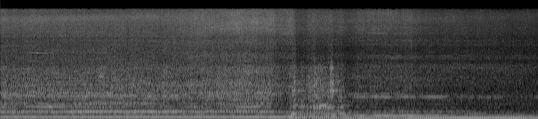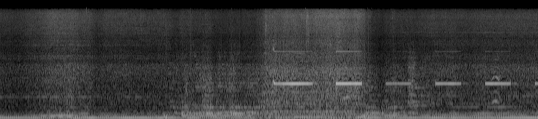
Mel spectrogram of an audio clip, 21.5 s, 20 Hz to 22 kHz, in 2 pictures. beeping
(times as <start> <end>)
16.2 21.5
